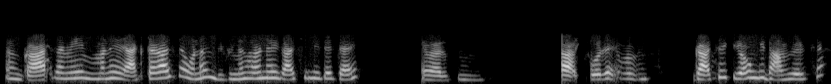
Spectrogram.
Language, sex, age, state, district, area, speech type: Bengali, female, 30-45, West Bengal, Bankura, urban, conversation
